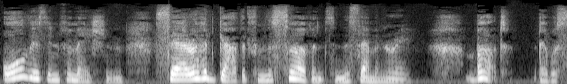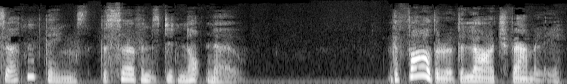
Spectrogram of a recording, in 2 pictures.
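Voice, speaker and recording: Casting: female audiobook narrator, lowish husky voice, very expressive storybook reading, dry close sound. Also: normal speed, dry recording.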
